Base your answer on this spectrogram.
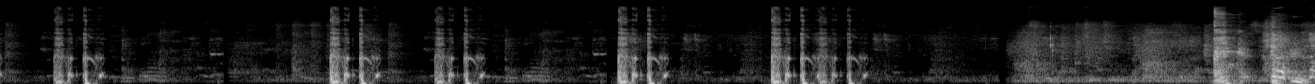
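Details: Staged, acted coughing demonstrations of right and wrong coughing etiquette: several short clusters of coughing bouts, some muffled and some open, followed by noisy room sound.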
